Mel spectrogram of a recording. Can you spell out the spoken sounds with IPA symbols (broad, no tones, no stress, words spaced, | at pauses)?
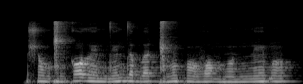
ʃɔ̃ɡ͡ǁẽkɔlːẽ ndẽndɜ bɜɡ͡ǁõkɔ̃ vɔmbõ nːẽɓõ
